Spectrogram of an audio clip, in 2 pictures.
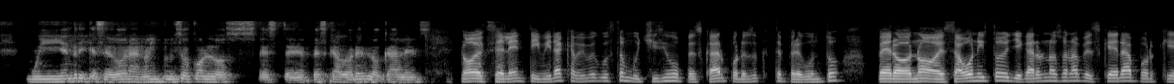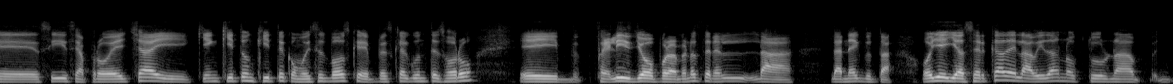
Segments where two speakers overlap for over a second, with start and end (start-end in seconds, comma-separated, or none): none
